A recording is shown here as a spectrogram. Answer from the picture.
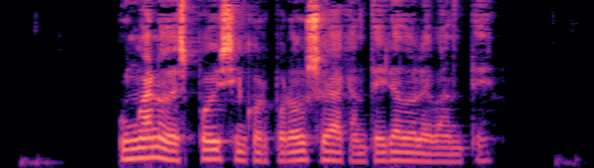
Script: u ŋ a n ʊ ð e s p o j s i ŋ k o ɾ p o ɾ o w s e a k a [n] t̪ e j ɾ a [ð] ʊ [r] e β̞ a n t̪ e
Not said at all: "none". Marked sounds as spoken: n, ð, l

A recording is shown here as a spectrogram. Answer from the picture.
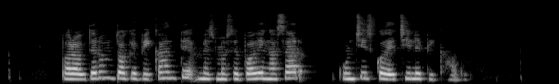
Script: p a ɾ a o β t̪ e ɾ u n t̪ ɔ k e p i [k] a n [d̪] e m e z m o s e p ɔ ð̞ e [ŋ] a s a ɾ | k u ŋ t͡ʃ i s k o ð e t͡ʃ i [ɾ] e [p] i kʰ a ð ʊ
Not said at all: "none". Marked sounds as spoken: k, t̪, ŋ, l, p

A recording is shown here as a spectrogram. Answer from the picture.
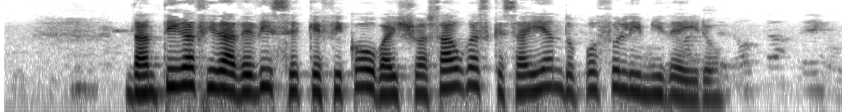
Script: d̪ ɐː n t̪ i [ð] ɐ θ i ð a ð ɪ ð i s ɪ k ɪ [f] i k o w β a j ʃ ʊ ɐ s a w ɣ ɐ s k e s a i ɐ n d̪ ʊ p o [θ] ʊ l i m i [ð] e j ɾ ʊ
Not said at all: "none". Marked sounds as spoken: ɣ, f, θ, ð

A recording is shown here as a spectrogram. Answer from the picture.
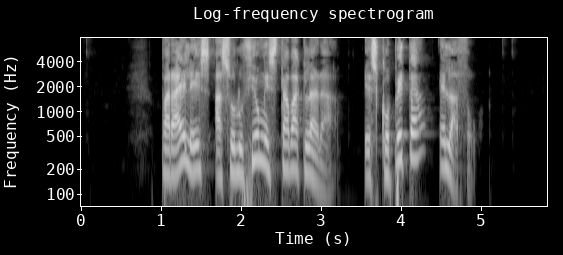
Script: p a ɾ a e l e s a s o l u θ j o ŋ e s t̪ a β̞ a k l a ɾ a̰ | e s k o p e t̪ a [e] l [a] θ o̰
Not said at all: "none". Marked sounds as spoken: e, a

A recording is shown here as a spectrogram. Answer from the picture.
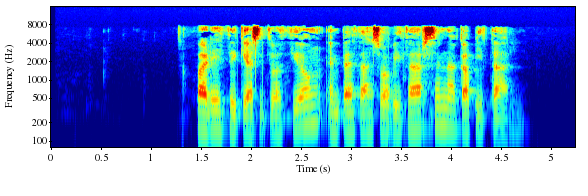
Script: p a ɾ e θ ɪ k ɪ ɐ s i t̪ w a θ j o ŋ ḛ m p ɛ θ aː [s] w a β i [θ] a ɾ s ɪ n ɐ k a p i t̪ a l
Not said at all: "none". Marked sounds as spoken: s, θ

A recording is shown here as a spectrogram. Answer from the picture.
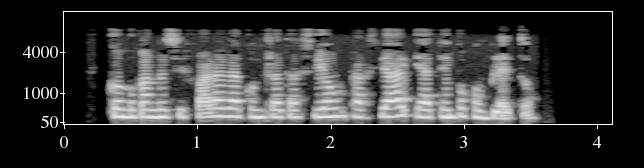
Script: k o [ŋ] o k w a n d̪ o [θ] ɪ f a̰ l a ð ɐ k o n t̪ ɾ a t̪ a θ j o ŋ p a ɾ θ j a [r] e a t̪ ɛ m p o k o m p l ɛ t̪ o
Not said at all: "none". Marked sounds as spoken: m, s, l

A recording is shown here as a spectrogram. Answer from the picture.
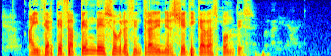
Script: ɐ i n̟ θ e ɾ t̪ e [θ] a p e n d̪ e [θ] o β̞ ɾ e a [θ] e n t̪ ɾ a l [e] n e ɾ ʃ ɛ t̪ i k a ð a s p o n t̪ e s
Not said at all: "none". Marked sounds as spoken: θ, s, θ, e

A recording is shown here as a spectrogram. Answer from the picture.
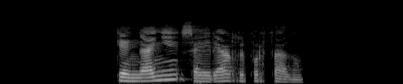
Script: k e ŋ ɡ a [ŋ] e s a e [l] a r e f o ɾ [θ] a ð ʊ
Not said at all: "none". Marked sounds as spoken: ɲ, ɾ, θ

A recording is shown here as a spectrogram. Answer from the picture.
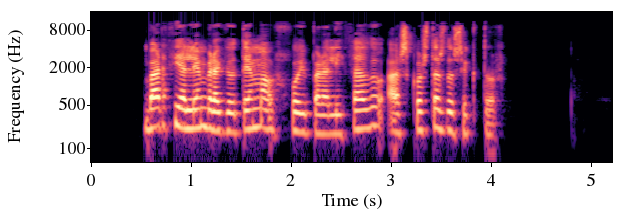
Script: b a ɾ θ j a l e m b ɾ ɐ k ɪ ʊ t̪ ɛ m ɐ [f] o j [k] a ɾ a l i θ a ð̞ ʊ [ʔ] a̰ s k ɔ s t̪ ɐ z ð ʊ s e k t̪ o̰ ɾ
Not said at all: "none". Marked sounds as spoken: f, p, ʔ

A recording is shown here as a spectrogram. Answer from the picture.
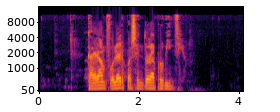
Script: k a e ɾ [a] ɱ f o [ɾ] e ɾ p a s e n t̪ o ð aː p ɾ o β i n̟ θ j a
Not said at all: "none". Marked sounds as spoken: a, l

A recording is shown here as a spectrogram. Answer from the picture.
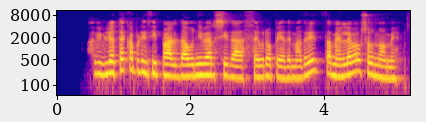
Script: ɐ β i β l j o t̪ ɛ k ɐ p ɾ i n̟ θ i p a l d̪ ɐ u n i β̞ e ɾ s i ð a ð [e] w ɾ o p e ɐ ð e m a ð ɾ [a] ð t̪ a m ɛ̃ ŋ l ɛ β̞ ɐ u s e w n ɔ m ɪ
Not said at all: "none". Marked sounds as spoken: e, i

